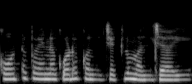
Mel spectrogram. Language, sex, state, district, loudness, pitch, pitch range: Telugu, female, Andhra Pradesh, Guntur, -23 LUFS, 240 Hz, 220-245 Hz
